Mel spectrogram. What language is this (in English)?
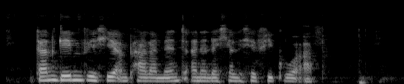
German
